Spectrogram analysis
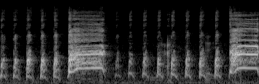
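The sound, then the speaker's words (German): A human voice imitates hens clucking, with many quick, rhythmic clucks broken by two longer, higher, drawn-out cackles. It is a lively vocal imitation, and no spoken words accompany it. “Na ja, ein paar Hennen vielleicht. Ja. Solche nicht. Das sind ja Enten. Hennen gehen so.”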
